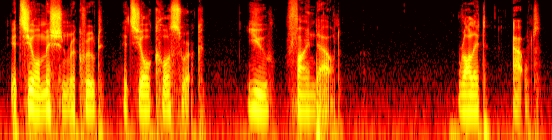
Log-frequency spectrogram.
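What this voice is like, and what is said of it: Poor put-on American accent. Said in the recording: “my rather appalling, appalling um, American accent”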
